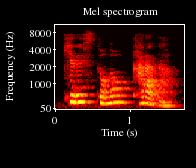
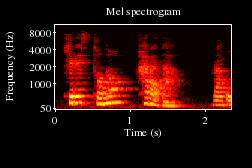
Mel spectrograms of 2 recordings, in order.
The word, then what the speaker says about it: キリストのからだ: 그리스도는 여러분들 많이 들으셔서 아실 것 같은데요. 키리스토라고 하는데요. 몸은 카라다라고 합니다. 그래서 너희는 그리스도의 몸이요. 키리스토노 카라다. 키리스토노 카라다라고 말합니다.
